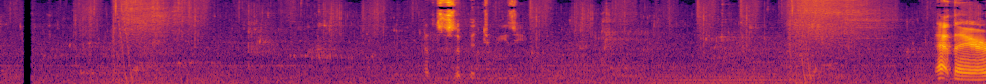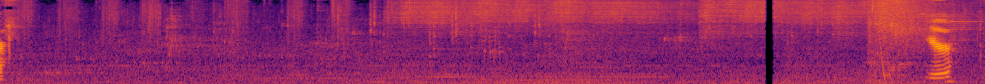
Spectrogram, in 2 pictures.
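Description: A light bridge hums steadily.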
